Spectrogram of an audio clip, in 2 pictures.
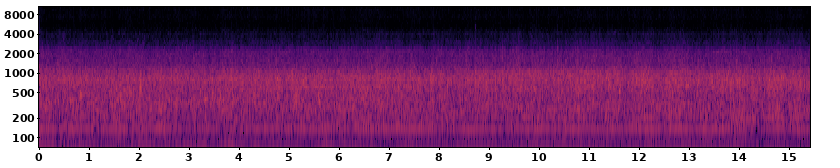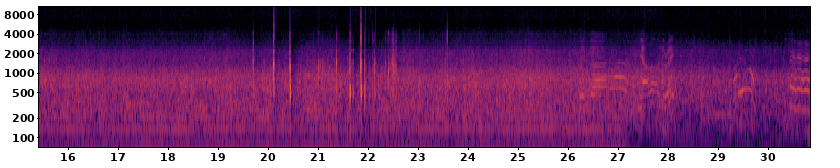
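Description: A boat's motor running steadily under way, with water rushing past the hull, then cutting out about 27 seconds in. A few sharp knocks sound about two-thirds of the way through.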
